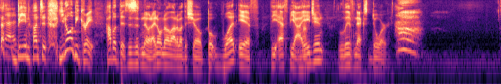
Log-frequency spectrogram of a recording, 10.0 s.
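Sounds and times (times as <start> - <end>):
speech: 0.1 - 8.0
person gasping: 7.9 - 9.0.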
